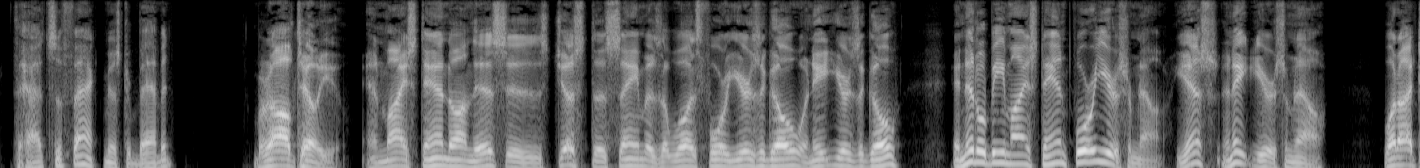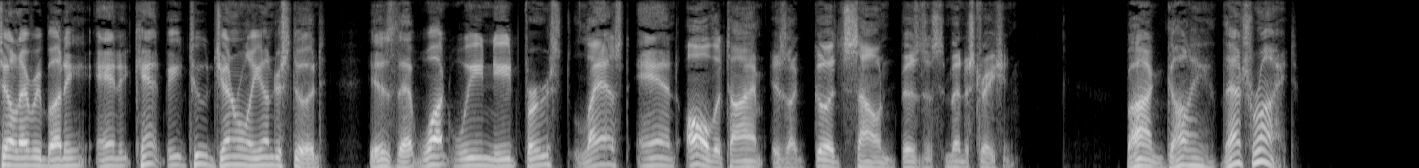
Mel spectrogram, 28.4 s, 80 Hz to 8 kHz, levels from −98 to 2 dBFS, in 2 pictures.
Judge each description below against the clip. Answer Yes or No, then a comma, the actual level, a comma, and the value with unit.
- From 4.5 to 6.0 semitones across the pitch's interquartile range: Yes, average, 4.8 semitones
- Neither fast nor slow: Yes, average, 160 wpm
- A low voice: Yes, low, 120 Hz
